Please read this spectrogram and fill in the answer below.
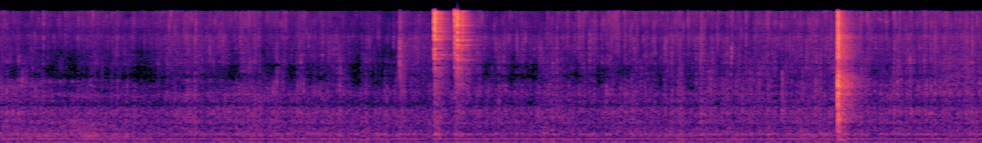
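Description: A saucepan of instant noodle soup simmering on the stove over a steady low hum, with two light clicks about four and a half seconds in and a sharper click near eight and a half seconds.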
